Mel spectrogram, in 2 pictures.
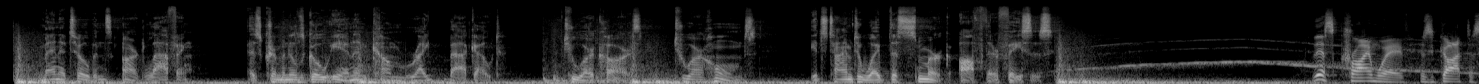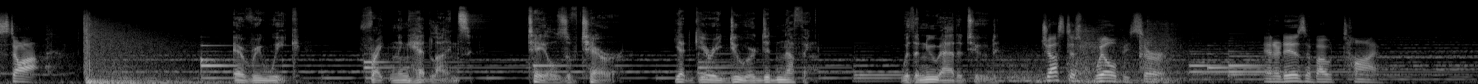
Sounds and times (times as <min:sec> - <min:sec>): Music: 0:00.1 - 0:09.2, 0:15.7 - 0:29.5
Speech: 0:00.4 - 0:01.9, 0:02.5 - 0:05.0, 0:05.6 - 0:10.6, 0:13.1 - 0:15.3, 0:17.2 - 0:17.8, 0:18.4 - 0:19.5, 0:21.6 - 0:23.0, 0:23.8 - 0:26.5, 0:27.4 - 0:28.6.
